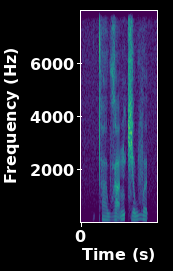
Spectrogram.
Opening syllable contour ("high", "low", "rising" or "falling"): low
